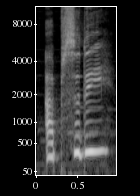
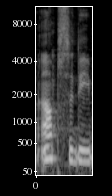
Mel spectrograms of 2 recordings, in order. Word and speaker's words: Abcde: are legit called AB CDE e but it's pronounced AB absidy why would would you call your child AB B CDE e even if it's pronounced apparently pronounced as um absidy but why punish your child like this and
